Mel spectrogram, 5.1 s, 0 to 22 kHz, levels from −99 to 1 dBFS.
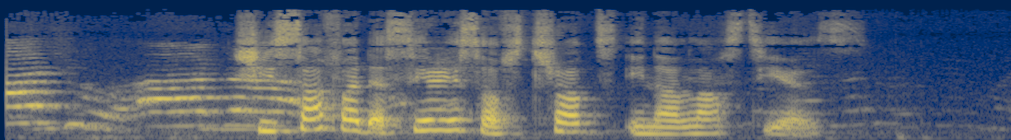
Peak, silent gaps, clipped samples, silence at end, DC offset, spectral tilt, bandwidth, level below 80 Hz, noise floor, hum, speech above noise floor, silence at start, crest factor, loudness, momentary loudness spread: -2 dBFS; none; under 0.1%; 0.8 s; under 0.1%; -2.5 dB/octave; 16.5 kHz; -60 dBFS; -57 dBFS; none; 41 dB; 0.05 s; 16 dB; -16 LUFS; 14 LU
